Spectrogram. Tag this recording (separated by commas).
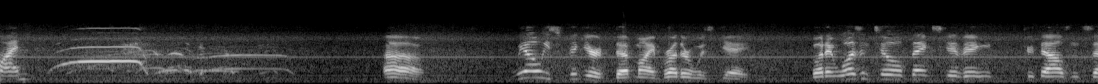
man speaking, monologue, woman speaking, Speech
